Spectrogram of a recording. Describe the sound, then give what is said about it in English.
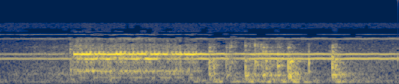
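A telephone bell rings with a steady, trilling electronic tone that starts after a brief pause and carries on with clattering pulses, clear, with no one speaking. “Then the phone rang.”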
